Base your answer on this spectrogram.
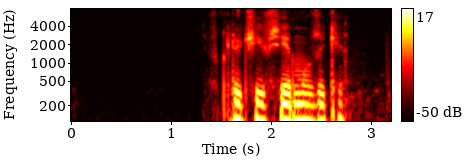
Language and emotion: Russian, neutral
